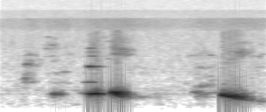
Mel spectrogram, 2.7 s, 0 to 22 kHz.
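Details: Young Cavalier King Charles Spaniel puppies in their home pen, socializing with bigger dogs, December 13, 2022. Low, cooing whimpers: a soft note, a louder double whine, a pause, then one more drawn-out whimper. The room is otherwise silent.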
